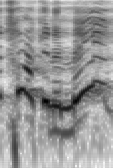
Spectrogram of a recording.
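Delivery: voice shooting up very high and squeaky. Speaker recounting his reply when a group suspected an infiltrator, voice going high. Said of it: "and my voice got high".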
